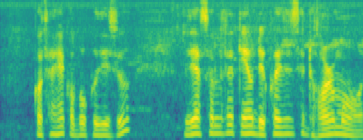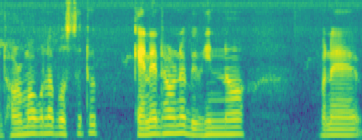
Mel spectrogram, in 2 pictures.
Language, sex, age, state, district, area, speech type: Assamese, male, 18-30, Assam, Dibrugarh, rural, spontaneous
